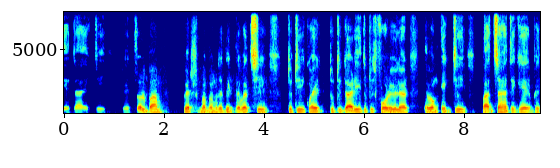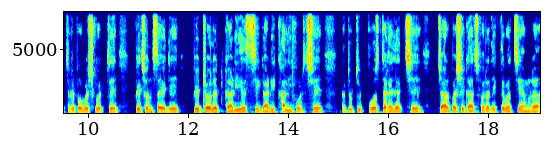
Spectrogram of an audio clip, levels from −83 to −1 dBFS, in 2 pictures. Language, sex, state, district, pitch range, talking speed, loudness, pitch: Bengali, male, West Bengal, North 24 Parganas, 115-120 Hz, 150 wpm, -20 LUFS, 115 Hz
